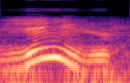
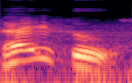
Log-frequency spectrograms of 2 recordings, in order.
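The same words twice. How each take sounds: First: The name is pronounced the English way. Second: The name is pronounced the Spanish way. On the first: "but we pronounce it as Jesus" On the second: "they J E S U S is pronounced as Jesus"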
